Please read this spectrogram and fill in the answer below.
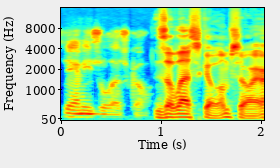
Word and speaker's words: Zelisko: you want just call me but it's danny zelisko zalesko i'm sorry all right zalesco uh forgive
